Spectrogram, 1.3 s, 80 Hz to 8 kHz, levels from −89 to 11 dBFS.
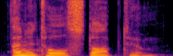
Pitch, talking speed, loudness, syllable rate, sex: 155 Hz, 140 wpm, -15 LUFS, 6.7 syllables/s, male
